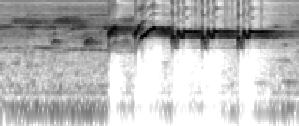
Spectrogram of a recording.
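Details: Sooty-headed bulbul 'isian' song used as a master recording: a second of broad hiss and low rumble, then loud clear whistles holding a high pitch with quick dips and breaks.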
